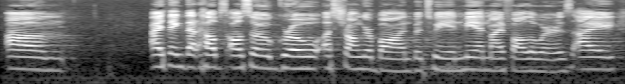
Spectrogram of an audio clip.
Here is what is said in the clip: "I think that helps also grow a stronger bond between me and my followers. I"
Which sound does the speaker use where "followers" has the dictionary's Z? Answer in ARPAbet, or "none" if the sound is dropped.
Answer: Z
